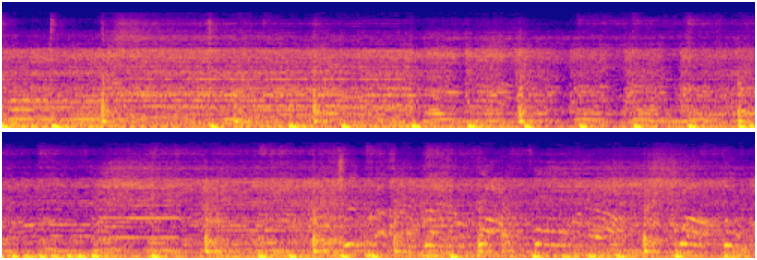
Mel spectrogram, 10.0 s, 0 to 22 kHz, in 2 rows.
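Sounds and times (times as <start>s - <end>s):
distorted guitar: 0.0s - 10.0s
drum kit beat: 0.0s - 10.0s.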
